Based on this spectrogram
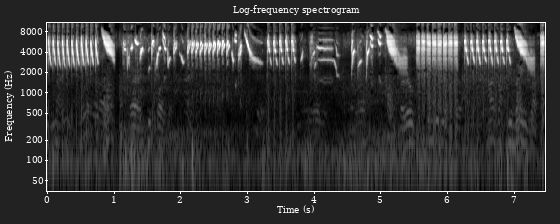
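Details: European goldfinch (mqnin) singing in the tiwawati, galoubi and serfati styles: rapid high buzzy trills and repeated metallic notes in bursts, interspersed with quick sweeping whistles and twittering phrases, continuous throughout with no other sounds.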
